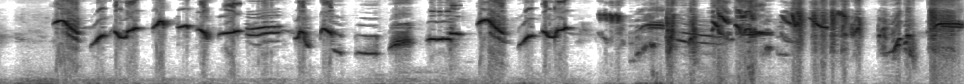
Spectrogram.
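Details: A bird producing a long run of strange, varied sounds: looping whistled notes that rise and fall, sharp clicks and rattles, then harsher buzzy bursts toward the end, delivered almost without pause.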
